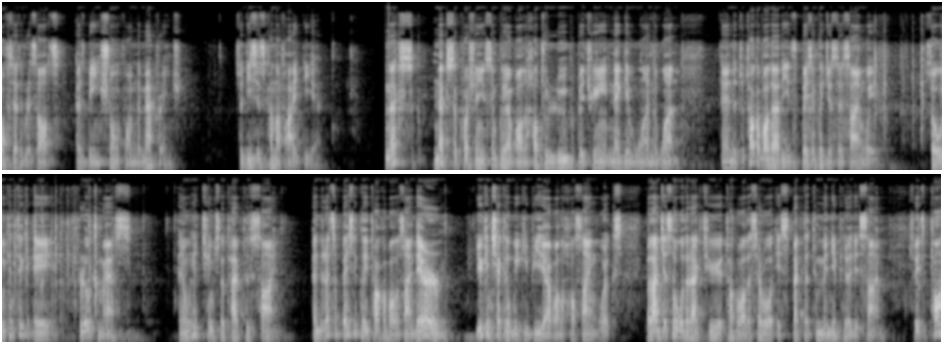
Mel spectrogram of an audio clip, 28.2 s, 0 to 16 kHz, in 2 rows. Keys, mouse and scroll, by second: 3.3-5.5 drag, 7.7-10.8 drag, 11.3 click, 12.1 click, 12.8 click, 13.3 x, 13.6 ctrl+a, 16.5-19.3 drag, 19.3 middle click, 20.0-23.0 drag, 23.7-27.7 drag, 27.7 ctrl+a.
